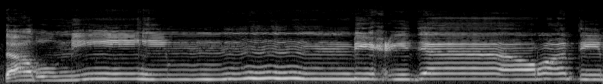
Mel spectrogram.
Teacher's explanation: یہاں پر میم ساکن کے بعد حرف با آ گیا، یہاں پر اخفاء شفوی کا قاعدہ ہوگا، ہم یہاں پر غنہ کر کے پڑھیں گے۔ ترمیہم بحجارۃ، تا میم دو زیر تیم کی آواز دیں گے۔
